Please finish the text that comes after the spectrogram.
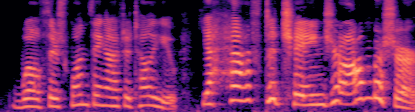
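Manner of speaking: put-on Irish accent. Retelling a man's reply to a kid's question, Irish accent. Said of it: "he said that in a great Irish accent".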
